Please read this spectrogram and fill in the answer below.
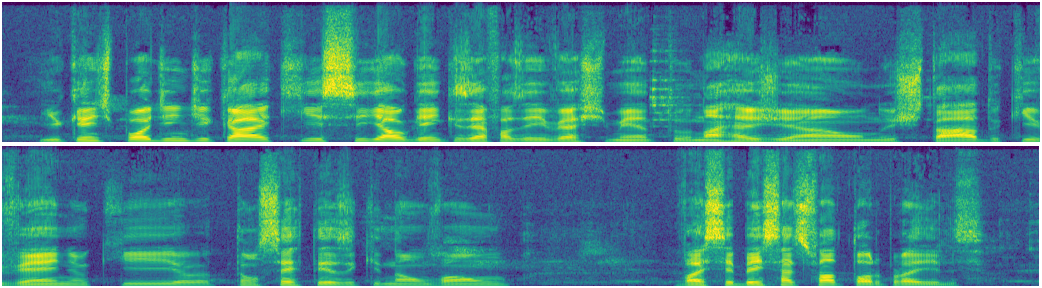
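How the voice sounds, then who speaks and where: In a plain, everyday voice, a man talks at a moderate pace with a fairly high pitch and ordinary pitch variation. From Maranhão, Brazil. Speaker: farmer. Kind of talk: interview.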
